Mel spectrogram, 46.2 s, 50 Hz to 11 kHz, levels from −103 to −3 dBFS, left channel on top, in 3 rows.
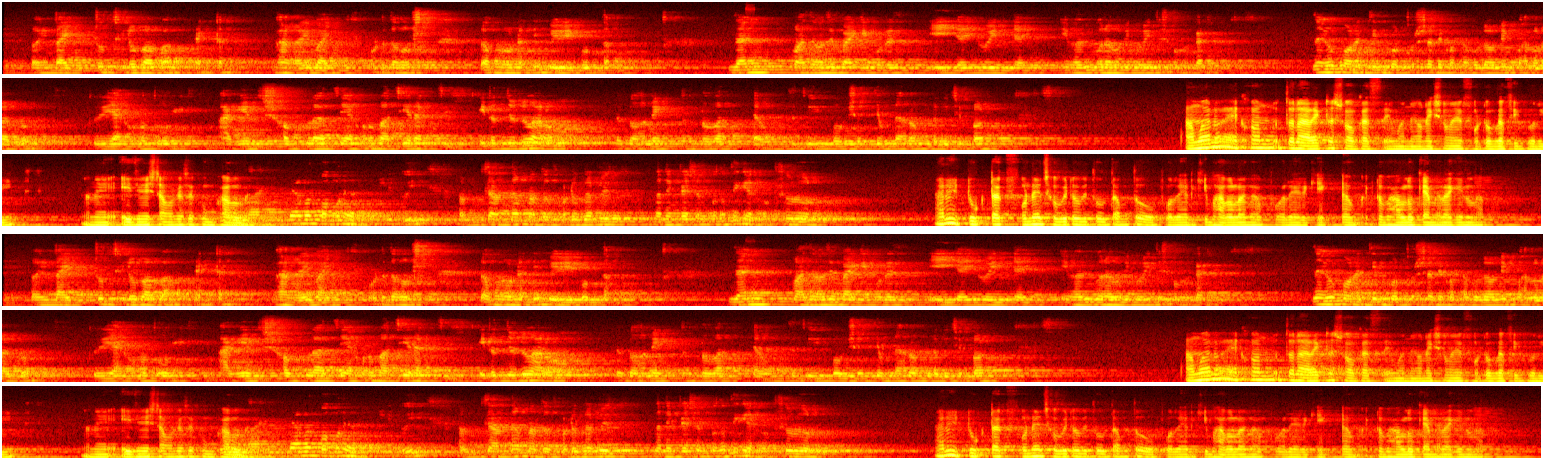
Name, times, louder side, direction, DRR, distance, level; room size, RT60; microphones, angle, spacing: voice 1, 0.3-2.2 2.7-3.3 3.7-6.1 6.6-6.9 7.3-7.6 7.9-12.0 13.1-15.7 16.3-21.1 21.5-25.3 25.8-25.9 33.0-39.1 45.5-45.6, equal, 10° right, -7 dB, 3.5 m, -32 dB
voice 2, 27.2-30.9 31.6-33.3 40.1-45.6, left 3 dB, 40° left, 12 dB, 0.5 m, -24 dB
17.0 x 11.5 x 7.3 m, 2.7 s
head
